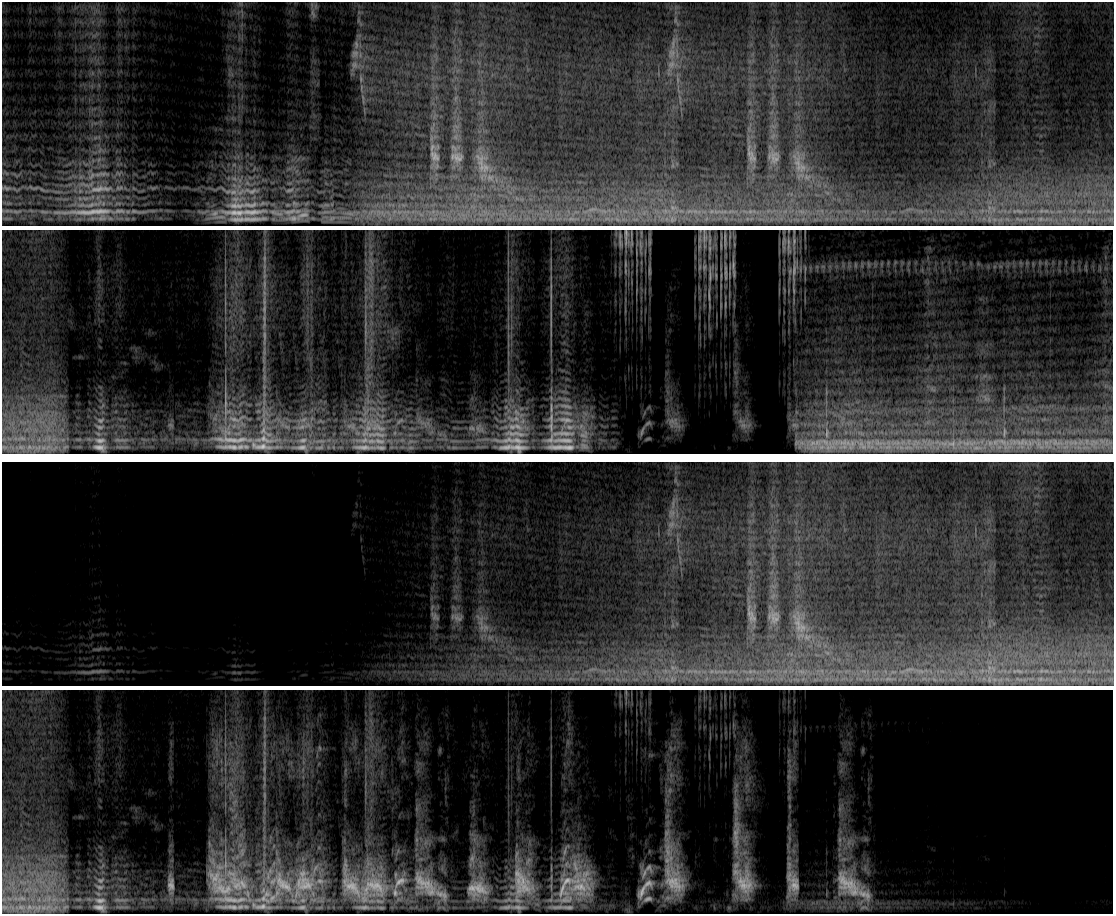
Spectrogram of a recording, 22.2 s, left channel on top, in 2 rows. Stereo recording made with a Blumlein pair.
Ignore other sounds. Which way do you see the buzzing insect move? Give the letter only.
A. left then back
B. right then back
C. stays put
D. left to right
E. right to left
B.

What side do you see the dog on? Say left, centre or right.
right.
